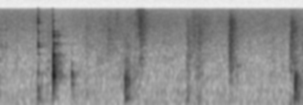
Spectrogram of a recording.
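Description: A metal fork clinks against a ceramic plate.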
